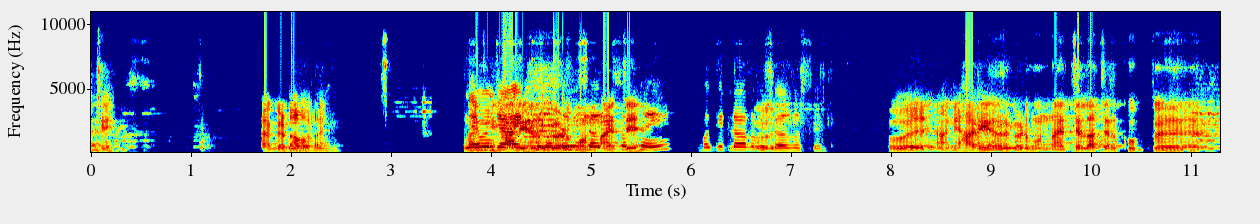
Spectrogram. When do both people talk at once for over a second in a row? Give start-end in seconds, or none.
3.8-5.5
